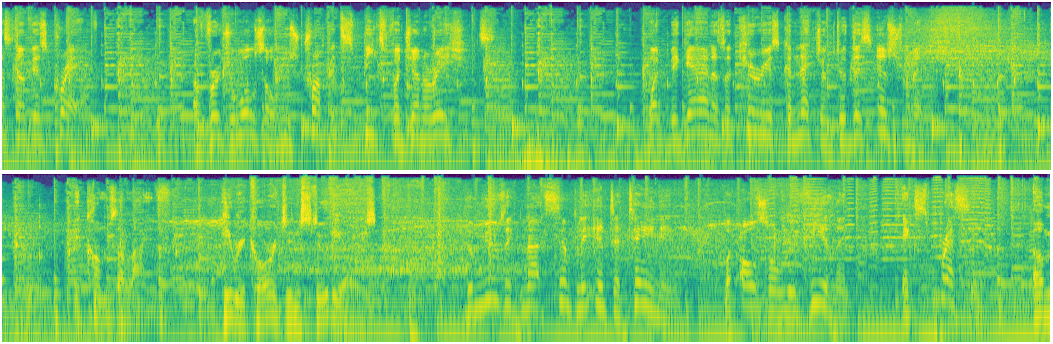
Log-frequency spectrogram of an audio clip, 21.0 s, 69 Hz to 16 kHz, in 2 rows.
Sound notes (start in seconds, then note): 12.0 cheering and applause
